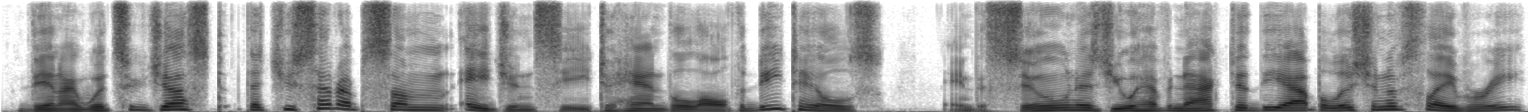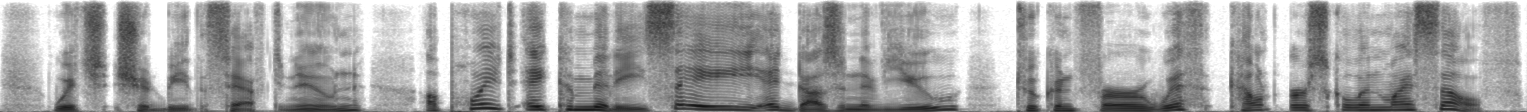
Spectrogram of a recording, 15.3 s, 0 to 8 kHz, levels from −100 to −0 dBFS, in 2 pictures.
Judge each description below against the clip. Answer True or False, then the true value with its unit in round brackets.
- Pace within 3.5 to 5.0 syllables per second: True (4.9 syllables/s)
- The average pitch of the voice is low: False (145 Hz)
